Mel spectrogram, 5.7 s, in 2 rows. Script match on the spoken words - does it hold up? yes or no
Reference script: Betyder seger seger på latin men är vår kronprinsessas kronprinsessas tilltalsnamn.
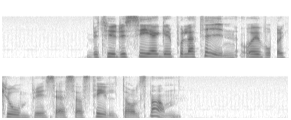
no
